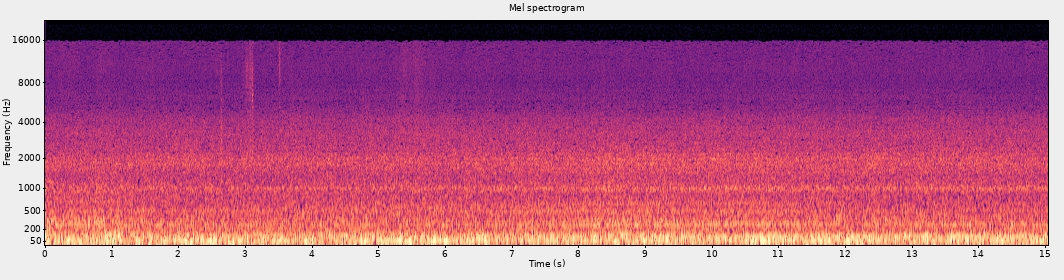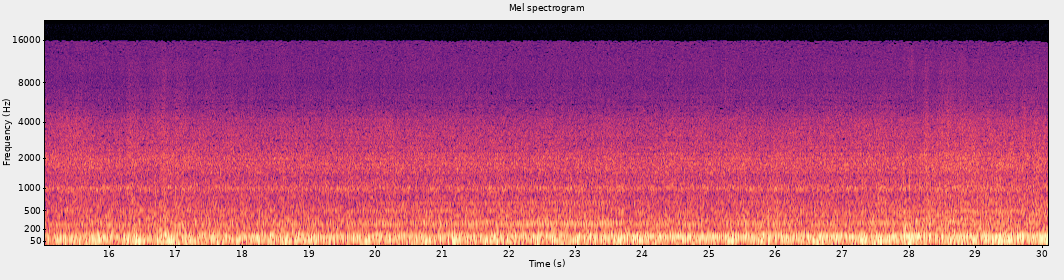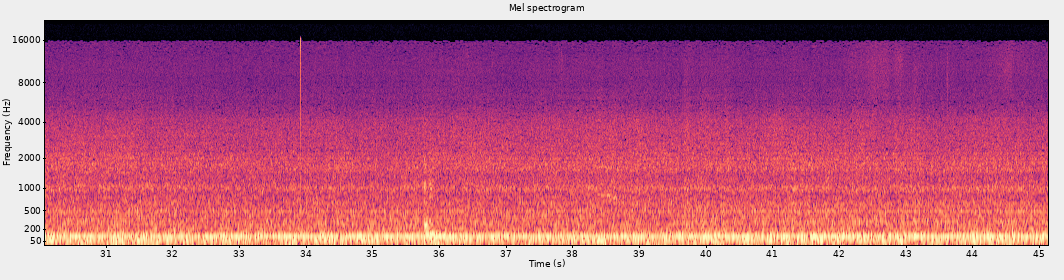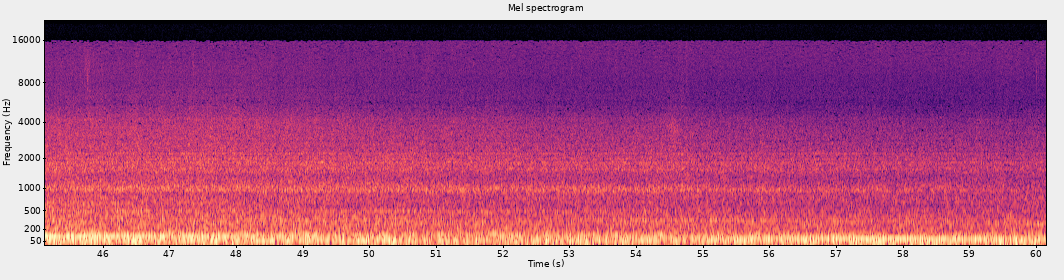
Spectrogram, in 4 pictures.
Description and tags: Driving in a car
Inside a car while driving
auto, automobile, car, drive, driving, engine, motor, vehicle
